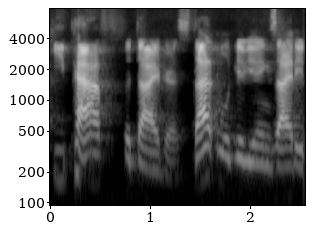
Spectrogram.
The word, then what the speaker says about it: Epaphroditus: I watched a YouTube clip how to say his name, Epaphroditus.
